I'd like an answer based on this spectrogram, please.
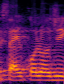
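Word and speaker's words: psychology: Silent letters जो होते हैं, जैसे साइकोलॉजी कहा, साइकोलॉजी में PSY से शुरू हो जाता है, तो ये जो P जो है वो साइलेंट आ गया।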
